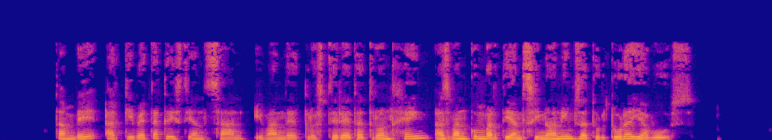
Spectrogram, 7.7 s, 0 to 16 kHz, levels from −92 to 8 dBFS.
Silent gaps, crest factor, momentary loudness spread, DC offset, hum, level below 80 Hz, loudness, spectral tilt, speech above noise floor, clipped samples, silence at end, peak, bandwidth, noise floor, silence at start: none; 18 dB; 7 LU; under 0.1%; none; -70 dBFS; -20 LUFS; -4.5 dB/octave; 64 dB; under 0.1%; 0.85 s; -2 dBFS; 11.5 kHz; -84 dBFS; 0.55 s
